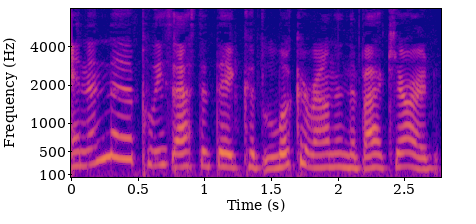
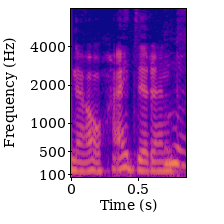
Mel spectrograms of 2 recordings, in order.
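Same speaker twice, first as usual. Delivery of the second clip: mock unbothered, very calm, composed delivery; 4 semitones lower than usual. Retelling a suspect denying a killing: imitating a calm denial. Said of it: "very calmly".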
